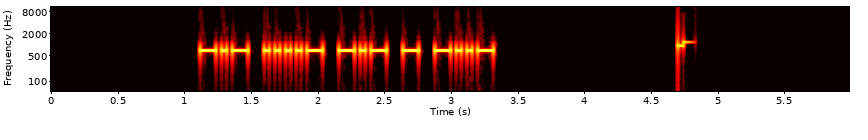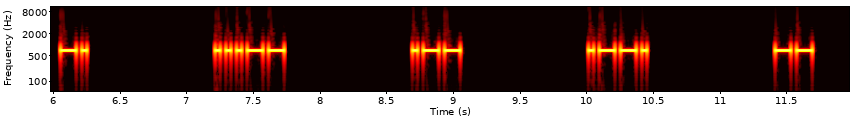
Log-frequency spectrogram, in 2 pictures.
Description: Morse code, heard as a keyed tone, about 32 wpm, spaced as for 13 wpm, 700 Hz. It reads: K4KTX N3WPM
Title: USA Call Signs - 5 Characters - 8x Character Spacing - 30wpm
